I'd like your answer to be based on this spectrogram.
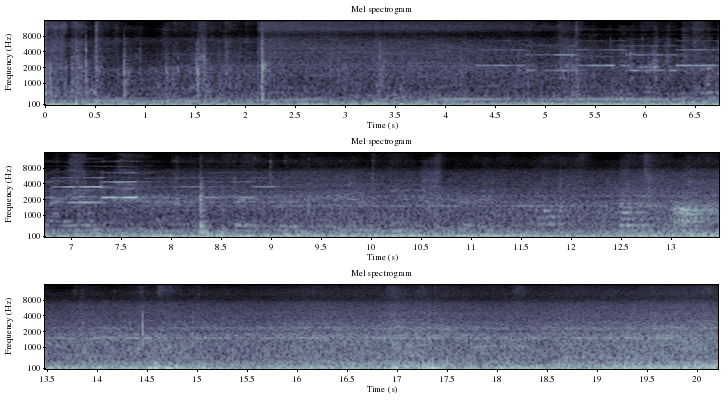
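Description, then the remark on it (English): A train pulling into a station, heard from on board: a steady rumble with high squealing brake tones, a couple of louder clunks toward the end, and faint voices in the background. “I'm vaguely, vaguely recognizing as we're pulling in, but still struggling.”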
